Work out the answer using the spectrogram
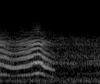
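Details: A king penguin at St. Andrews Bay, South Georgia, among quarrelsome penguins flapping and jostling, gives a single brassy, richly harmonic trumpeting call that swells upward, then slides down and fades within about half a second. Faint background hiss.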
